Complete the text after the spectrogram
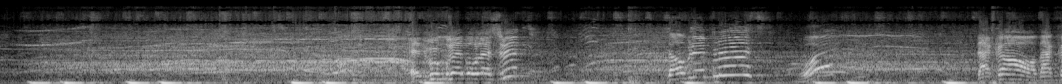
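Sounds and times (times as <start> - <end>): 
large festival crowd cheering and shouting: 0.0 - 10.6
deep thumping low bass beats: 0.3 - 2.2, 2.8 - 4.5, 5.4 - 7.3, 8.1 - 10.4
speech: 4.1 - 5.3, 6.7 - 8.5, 9.8 - 10.6.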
